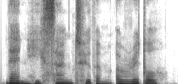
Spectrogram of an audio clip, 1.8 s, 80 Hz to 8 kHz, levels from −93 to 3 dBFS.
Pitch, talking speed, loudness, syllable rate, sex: 170 Hz, 235 wpm, -21 LUFS, 5.0 syllables/s, female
